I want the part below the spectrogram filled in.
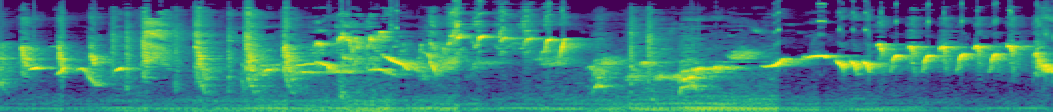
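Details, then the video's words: Rough varied song of a white-rumped shama: fast scratchy notes and whistled slurs flow into a sustained series of high, rapid trilled phrases, over a steady low hum. "MURAI BATU Full Tembakan Variasi Kasar Mewah bikin murai batu lain emosi"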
